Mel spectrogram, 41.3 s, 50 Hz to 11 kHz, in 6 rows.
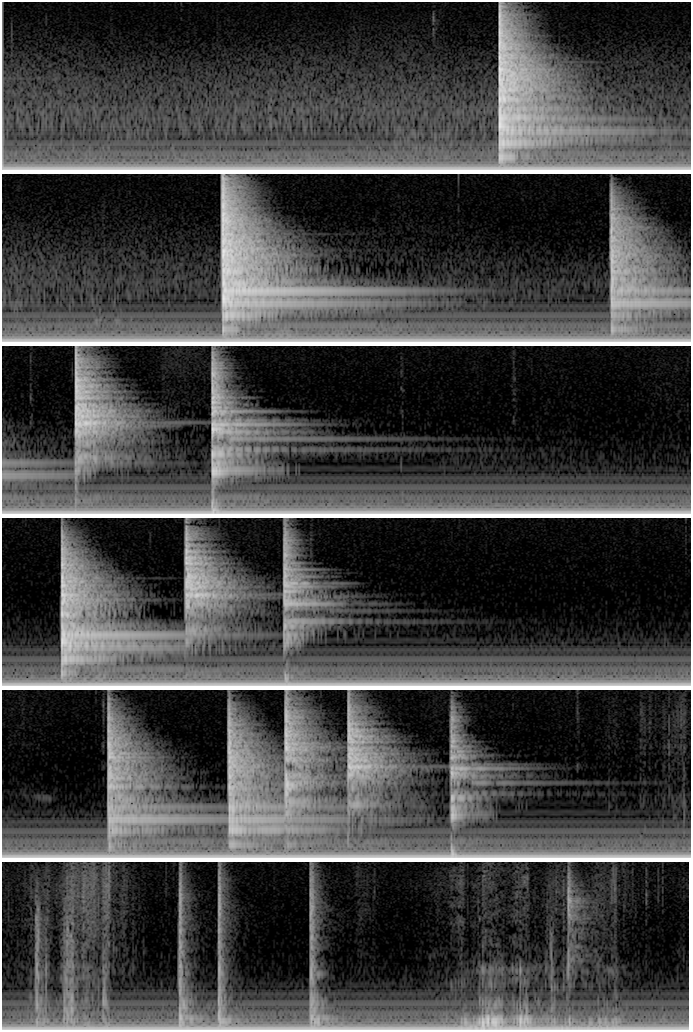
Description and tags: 20131009 propane tanks
sample, percussion, drum, propane-tank, metallic, metal, ringing, clang
100, 20, lb, reverberant, tonalities, top, towards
